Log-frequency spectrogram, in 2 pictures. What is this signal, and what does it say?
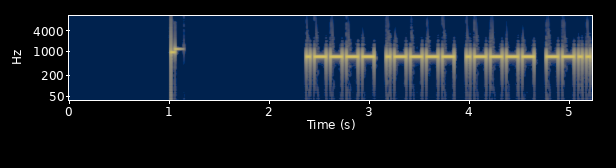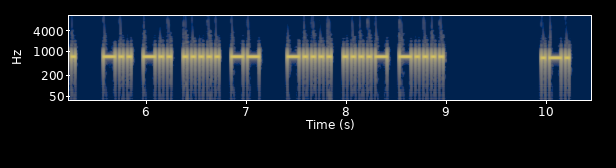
Morse code, heard as a keyed tone, about 28 wpm, 700 Hz. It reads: 1117 DD5M 646 R
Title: Worked All Europe DX Contest - QTC Exchange - 30wpm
